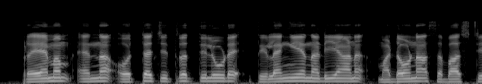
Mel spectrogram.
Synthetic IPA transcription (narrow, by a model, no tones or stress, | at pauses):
preːmɐme̞nːɐʔo̞tːɐt͡ɕit̪rɐt̪ːiluːɽe̞t̪iɭɐŋːijɐnɐɽijaːɳɨmɐɖo̞ːɳɐsɐbʱaːstjɐ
